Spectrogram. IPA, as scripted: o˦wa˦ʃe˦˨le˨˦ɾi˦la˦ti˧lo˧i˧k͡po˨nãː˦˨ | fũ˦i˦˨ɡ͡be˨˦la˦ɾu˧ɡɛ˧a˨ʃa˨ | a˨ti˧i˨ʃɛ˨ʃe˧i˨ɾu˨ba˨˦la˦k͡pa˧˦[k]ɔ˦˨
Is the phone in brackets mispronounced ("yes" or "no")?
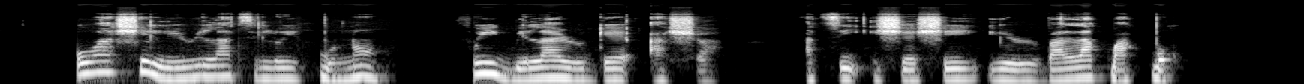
yes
